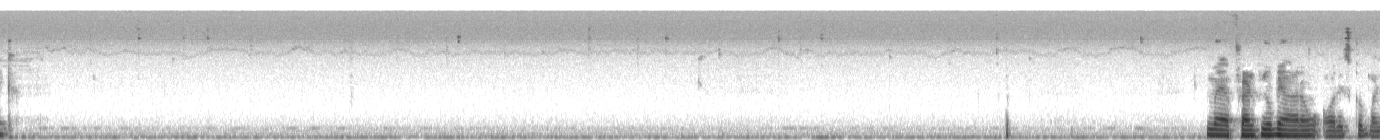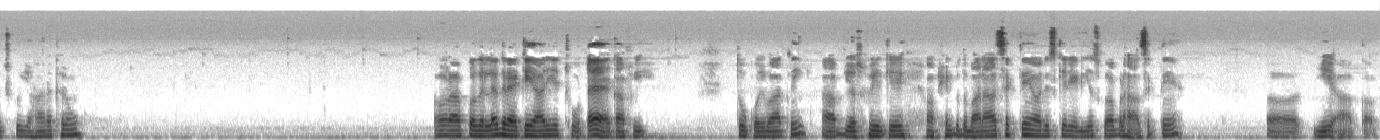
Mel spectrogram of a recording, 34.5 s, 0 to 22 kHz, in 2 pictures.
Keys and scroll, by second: 14.9 f, 16.1 f, 19.3 e, 21.1 w.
